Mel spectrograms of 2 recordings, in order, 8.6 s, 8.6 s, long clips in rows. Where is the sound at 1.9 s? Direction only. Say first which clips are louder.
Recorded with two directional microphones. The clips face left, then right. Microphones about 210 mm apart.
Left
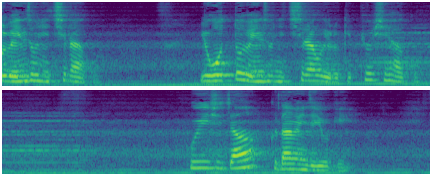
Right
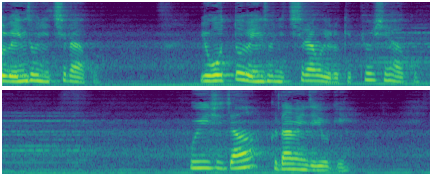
Right 5 dB; 40° right (ahead or behind).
